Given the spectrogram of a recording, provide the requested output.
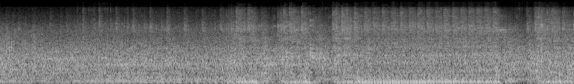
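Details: Buick Century with intake backfire, power loss, stalling and no hot restart; ignition control module, crank sensor, fuel filter replaced, IAC cleaned, spark at all six plugs: idles steadily without miss, then stumbles and coughs on a quick throttle punch; misfire, cause unfound.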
